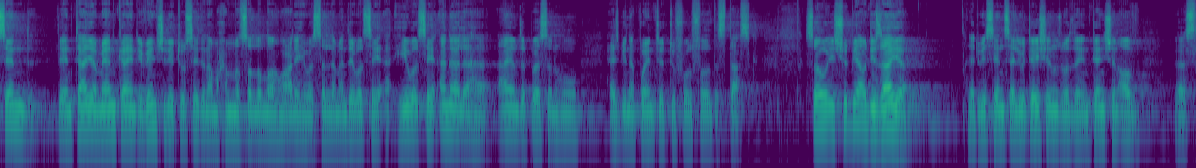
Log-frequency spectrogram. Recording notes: at the Houghton Masjid (West Street)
